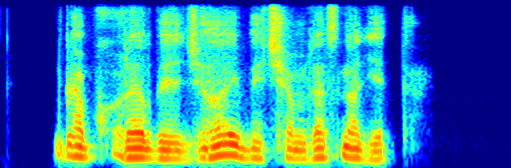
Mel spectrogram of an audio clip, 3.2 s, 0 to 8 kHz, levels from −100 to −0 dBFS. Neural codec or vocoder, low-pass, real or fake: codec, 16 kHz, 0.8 kbps, ZipCodec; 7.2 kHz; fake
